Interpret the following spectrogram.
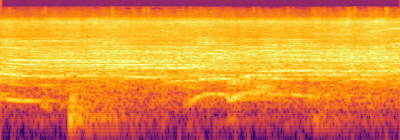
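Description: A song playing, a vocal line with long held notes over backing music.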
